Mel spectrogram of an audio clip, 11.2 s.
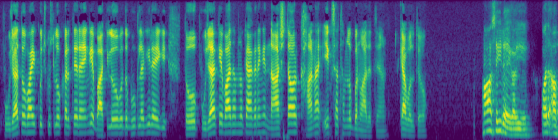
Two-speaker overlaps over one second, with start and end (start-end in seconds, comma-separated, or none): none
